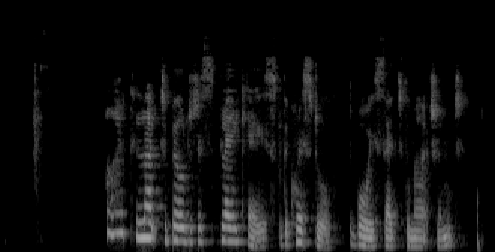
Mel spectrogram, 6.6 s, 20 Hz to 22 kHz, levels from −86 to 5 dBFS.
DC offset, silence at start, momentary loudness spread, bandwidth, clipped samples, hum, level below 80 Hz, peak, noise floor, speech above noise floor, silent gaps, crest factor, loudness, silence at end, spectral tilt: under 0.1%; 0.45 s; 15 LU; 12.5 kHz; under 0.1%; none; -82 dBFS; -20 dBFS; under -90 dBFS; over 51 dB; 1.12-1.17 s, 1.25-1.29 s; 20 dB; -40 LUFS; 0.2 s; -4.5 dB/octave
